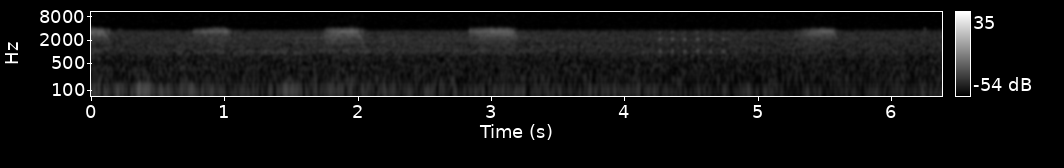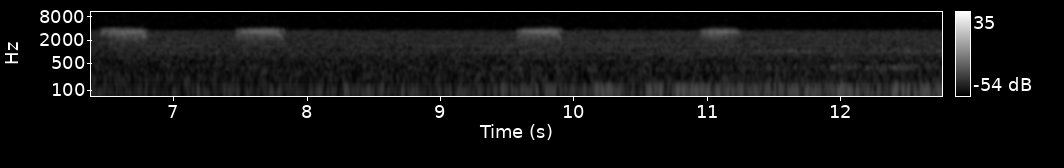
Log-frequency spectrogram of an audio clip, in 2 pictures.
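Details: Owl nest at 4:21 AM, 24 February 2016, as a mouse is delivered and fed: about ten short, breathy hissing screeches at uneven intervals, with a brief soft chitter midway, over continuous low hum.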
